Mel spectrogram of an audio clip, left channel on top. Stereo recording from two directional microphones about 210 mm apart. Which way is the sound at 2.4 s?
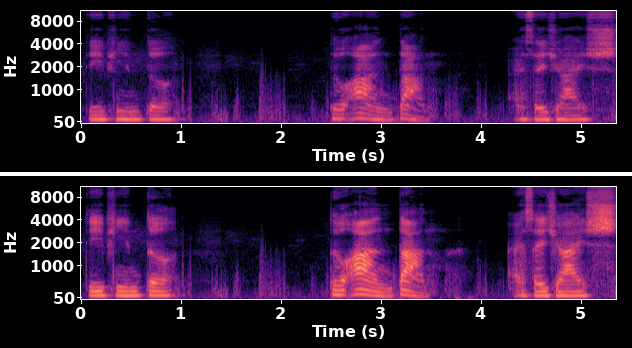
50° right (ahead or behind).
